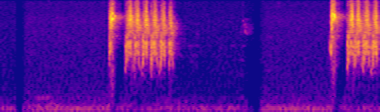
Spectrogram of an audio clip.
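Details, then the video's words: Cinereous tit (gelatik batu), from a recording meant to coax songbirds into singing: two harsh buzzy chattering bursts, each opening with a sharp high note, set against a continuous low hum. "masteran burung gelatik batu gacor pancing bunyi"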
